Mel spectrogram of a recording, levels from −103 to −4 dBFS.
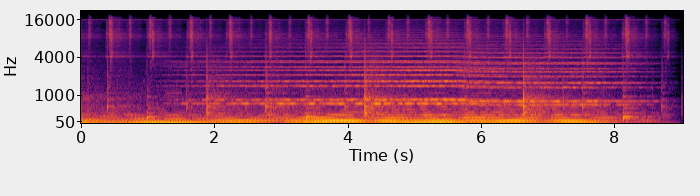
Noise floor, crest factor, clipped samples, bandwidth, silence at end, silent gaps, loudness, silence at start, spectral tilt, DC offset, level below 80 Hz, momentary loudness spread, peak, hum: -49 dBFS; 14 dB; under 0.1%; 18 kHz; 0.2 s; none; -29 LUFS; 0 s; -5 dB/octave; under 0.1%; -30 dBFS; 11 LU; -12 dBFS; 50 Hz at -40 dBFS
